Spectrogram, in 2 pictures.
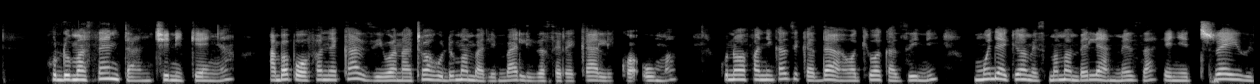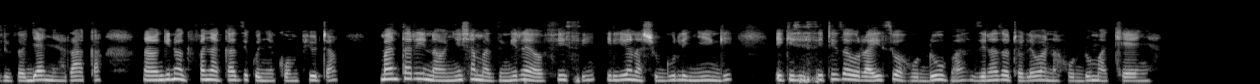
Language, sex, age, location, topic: Swahili, female, 25-35, Kisumu, government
